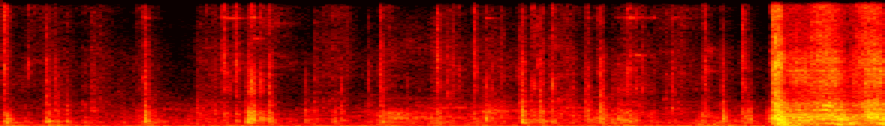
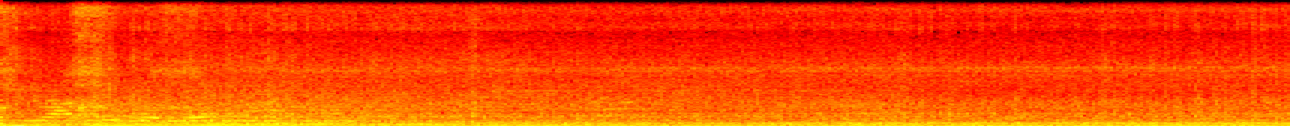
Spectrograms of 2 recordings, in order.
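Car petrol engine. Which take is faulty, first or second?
first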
